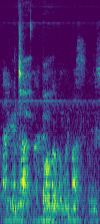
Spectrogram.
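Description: Near silence, with a few faint whispered words.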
